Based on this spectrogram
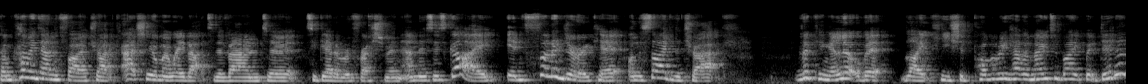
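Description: An ordinary speaking voice moves at a fairly quick pace with lively intonation. The loudness stays very even throughout. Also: woman. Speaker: motorcyclist and content creator. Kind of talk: casual interview chat.

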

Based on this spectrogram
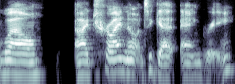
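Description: Speaking with a New Zealand accent, a woman keeps a fairly low pitch and fairly even intonation. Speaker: interviewee answering exam-style questions.

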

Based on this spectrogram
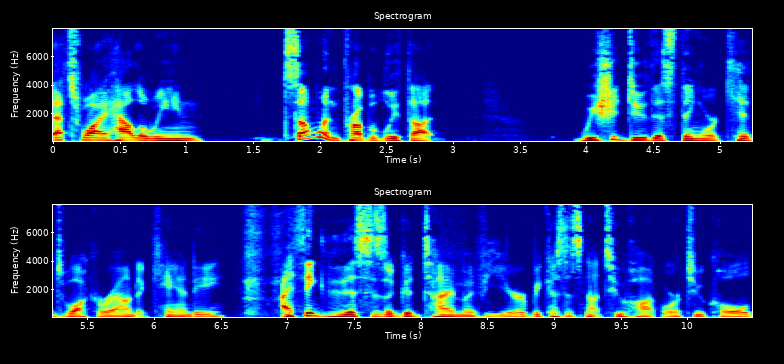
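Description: A man's normal speaking voice, medium pitch with ordinary pitch variation, moderate pace, dry and close with no echo. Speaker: podcast co-host. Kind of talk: casual banter podcast. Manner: joking, playful.

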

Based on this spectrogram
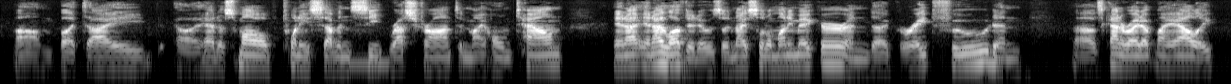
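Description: Bright, sharp tone from a man of medium pitch with an American accent, moderate pace and fairly even intonation. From Chicago. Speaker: travel photographer and tour organizer. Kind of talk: casual interview.

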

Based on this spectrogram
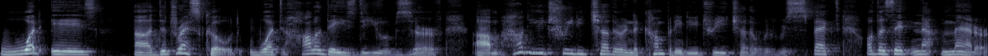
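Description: This voice is somewhat breathy, with very wide pitch swings at a moderate pace. The recording is very clean, with a silent background. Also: man. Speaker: podcast host and small business owner. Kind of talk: solo motivational business talk.

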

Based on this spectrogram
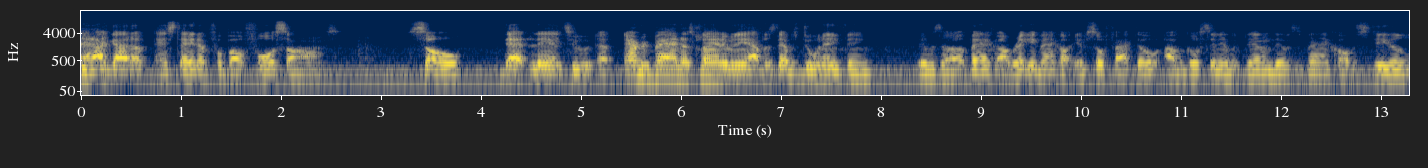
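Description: A man with an American accent, medium pitch and ordinary pitch variation, at a fairly quick pace over noticeable background noise. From Washington D.C. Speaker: session guitarist. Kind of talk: interview. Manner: casual.

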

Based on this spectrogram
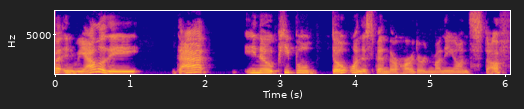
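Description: Speaking at a fairly slow pace, a woman with a medium pitch lets it swing very widely. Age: 50s. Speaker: dancewear designer. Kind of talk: interview.

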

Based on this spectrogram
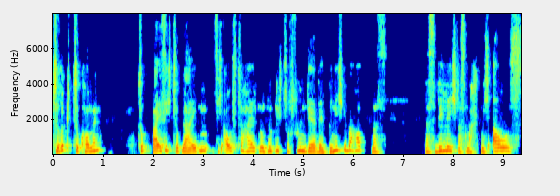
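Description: A dark, mellow, somewhat breathy tone at a moderate pace, with fairly even intonation. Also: woman. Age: 50s. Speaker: life coach. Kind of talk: interview. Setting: video call.

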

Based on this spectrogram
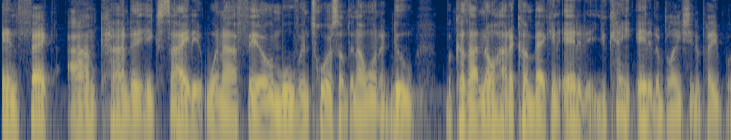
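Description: A fairly low-pitched man with an American accent at a very fast pace, with hardly any pauses and fairly even intonation, on a very clean recording with a silent background. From Beaumont, Texas. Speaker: motivational speaker. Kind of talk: casual interview, testimony.

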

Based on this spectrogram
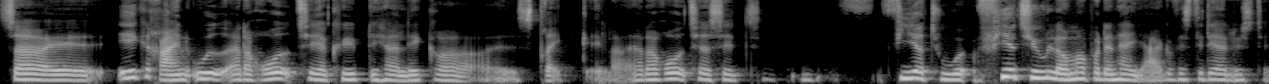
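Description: On a very clean recording with a silent background, a woman uses a normal speaking voice, fairly low in pitch, at a moderate pace with fairly even intonation. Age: 40s. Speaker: fashion designer and business owner. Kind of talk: interview. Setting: her showroom.

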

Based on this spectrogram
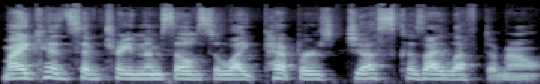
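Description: A woman's medium-pitched voice with vocal fry, on a very clean recording with a silent background. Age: 40s. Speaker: fitness trainer. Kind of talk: casual chat.

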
